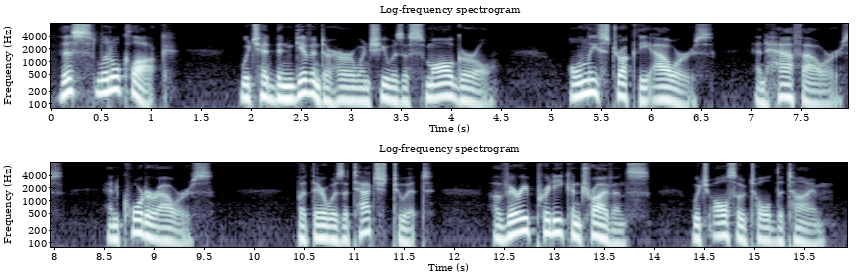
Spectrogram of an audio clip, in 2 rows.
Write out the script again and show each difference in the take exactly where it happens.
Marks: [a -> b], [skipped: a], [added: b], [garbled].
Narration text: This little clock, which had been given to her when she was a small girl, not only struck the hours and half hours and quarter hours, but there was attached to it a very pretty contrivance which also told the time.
This little clock, which had been given to her when she was a small girl, [skipped: not] only struck the hours and half hours and quarter hours, but there was attached to it a very pretty contrivance which also told the time.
